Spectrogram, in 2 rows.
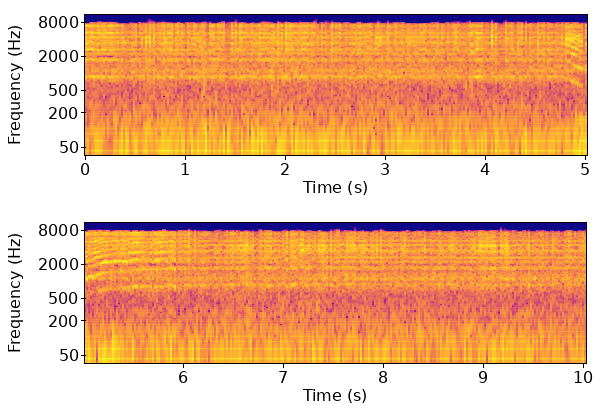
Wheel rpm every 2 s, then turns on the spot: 230, 230, 210, 230, 230.
none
